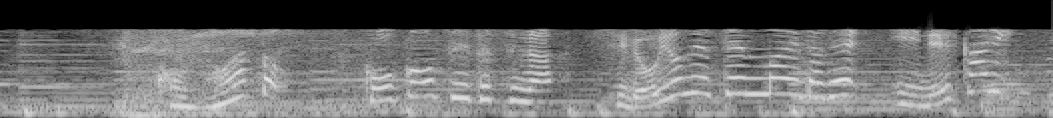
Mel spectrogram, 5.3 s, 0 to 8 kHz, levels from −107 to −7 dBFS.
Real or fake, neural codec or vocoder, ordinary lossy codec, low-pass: real; none; AAC, 16 kbps; 7.2 kHz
